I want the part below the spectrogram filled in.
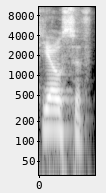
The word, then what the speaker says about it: Jozef: The just so we pronounce Mr. Puska's name, it's the interpreter said Jozef, is it? Jozef? – Yeah, it's Jozef Puska, yeah.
